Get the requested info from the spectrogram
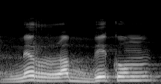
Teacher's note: اب من میں نون نہیں ہے را ہے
